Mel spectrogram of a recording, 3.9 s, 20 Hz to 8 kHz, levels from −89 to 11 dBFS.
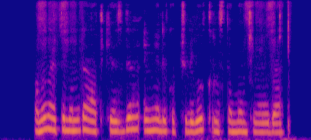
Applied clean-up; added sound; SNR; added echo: neural mask model Resemble Enhance denoiser.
